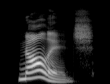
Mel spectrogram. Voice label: "knowledge", English; 3000 words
